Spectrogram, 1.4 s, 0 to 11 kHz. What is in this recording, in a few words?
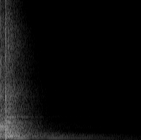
OPEN TOM; 3D Sound; 3D Drums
